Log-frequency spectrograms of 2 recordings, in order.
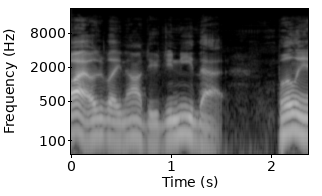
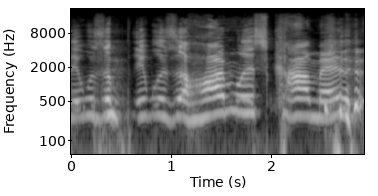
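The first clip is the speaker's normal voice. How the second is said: mock accented voice, higher and louder; 14 semitones higher, 6 dB louder than usual.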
